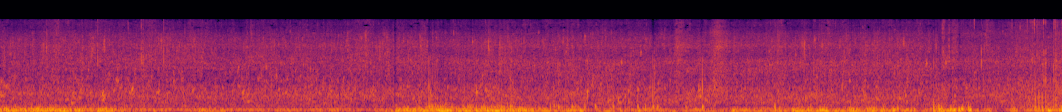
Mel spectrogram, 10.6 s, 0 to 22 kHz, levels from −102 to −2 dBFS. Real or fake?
real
